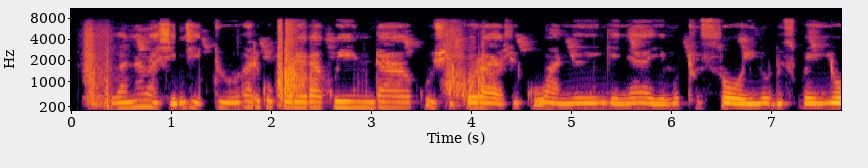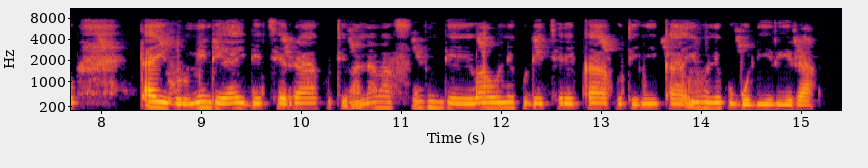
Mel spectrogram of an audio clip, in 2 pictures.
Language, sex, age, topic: Ndau, female, 36-49, education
